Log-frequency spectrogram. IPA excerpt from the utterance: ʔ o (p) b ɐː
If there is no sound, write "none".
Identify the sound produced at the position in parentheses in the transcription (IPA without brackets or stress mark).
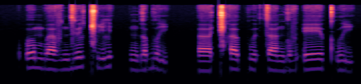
m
